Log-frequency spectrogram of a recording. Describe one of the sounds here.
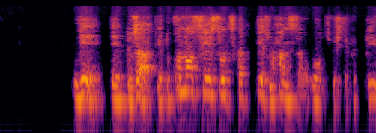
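A man speaks calmly through a microphone, as if in an online call.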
